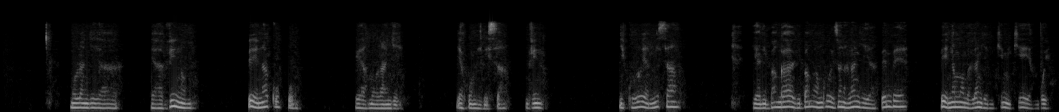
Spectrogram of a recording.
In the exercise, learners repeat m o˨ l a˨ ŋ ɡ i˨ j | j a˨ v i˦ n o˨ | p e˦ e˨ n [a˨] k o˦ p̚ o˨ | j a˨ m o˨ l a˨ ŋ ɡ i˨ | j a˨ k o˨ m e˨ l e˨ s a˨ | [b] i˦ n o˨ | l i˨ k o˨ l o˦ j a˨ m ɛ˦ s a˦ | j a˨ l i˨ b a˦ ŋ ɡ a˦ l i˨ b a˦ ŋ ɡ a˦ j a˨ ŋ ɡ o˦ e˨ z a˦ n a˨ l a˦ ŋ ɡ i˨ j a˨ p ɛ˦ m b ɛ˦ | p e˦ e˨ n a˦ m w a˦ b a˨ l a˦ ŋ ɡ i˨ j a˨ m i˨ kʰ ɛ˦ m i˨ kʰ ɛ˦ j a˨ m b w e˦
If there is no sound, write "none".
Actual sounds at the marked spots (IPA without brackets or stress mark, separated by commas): a˦, v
